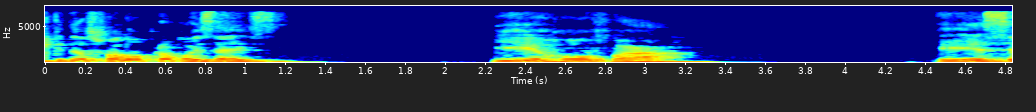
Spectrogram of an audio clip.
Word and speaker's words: Yehová: Conforme ele bateu no papo, ele falou Yehová. Isso, Yehová. Então tá aí a exatamente.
